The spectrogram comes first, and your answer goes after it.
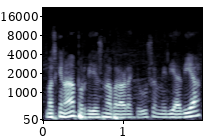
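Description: A man's voice: mid-range voice, rapid-fire. Joking rambling Spanish-raised man. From Spain. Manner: rambling, joking, laughs often. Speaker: podcast segment host. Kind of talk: comedic casual chat.

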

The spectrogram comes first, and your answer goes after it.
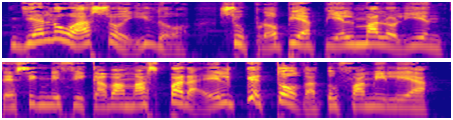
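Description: A woman's voice: mid-range voice, animated, moderate pace, a bit bright, no room sound. A woman voicing an angry, vengeful man who bellows accusations. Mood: accusing. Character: furious vengeful grown man, harsh and accusing.

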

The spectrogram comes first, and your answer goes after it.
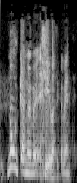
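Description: A man recapping an anime episode in casual, animated chat. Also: mid-range voice, gravelly, a little hiss or hum. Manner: animated storyteller, lots of fillers and restarts. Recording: dull lo-fi sound.

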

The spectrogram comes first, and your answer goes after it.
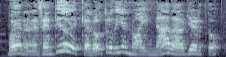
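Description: A man in a casual chat, talkative and laughing often, speeding up in quick bursts. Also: high voice, expressive, faint music behind.

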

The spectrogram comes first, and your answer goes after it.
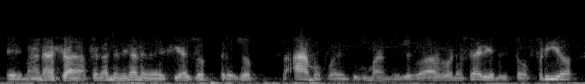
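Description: A middle-aged Argentine man, a rugby coach, talking earnestly by phone in a halting way with many restarts and fillers. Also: low voice, husky. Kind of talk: casual phone interview. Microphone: telephone. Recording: tinny phone line.

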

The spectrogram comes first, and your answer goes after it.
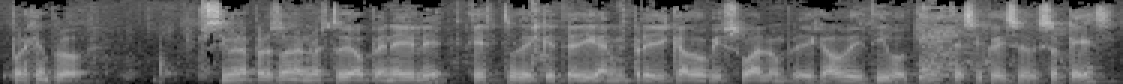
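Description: Gravelly low-voiced lecturer. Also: male voice, fairly even intonation, quick pace, darkish tone, slight background noise. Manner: explanatory, addresses the audience directly with frequent asides. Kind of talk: classroom lecture.

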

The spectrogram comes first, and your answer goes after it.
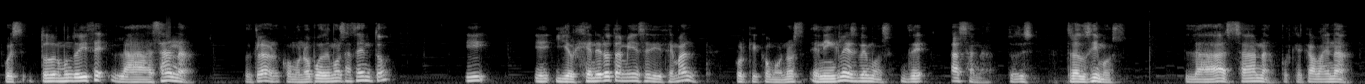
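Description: A man's voice: medium pitch, a little fast, a little mellow, muffled recording, soft background music. A man, a philosophy scholar, explaining ideas as an interview guest, thoughtful and prone to restarts and self-corrections.

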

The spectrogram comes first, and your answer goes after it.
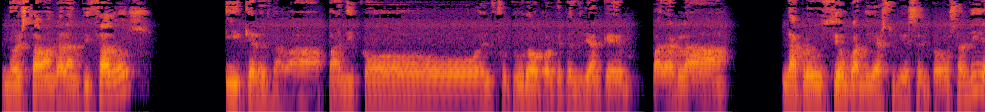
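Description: A man's voice: medium pitch, darkish tone, roomy sound. A man co-hosting a casual chat show, reading news items in a conversational way. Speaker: co-host. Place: small room at home.

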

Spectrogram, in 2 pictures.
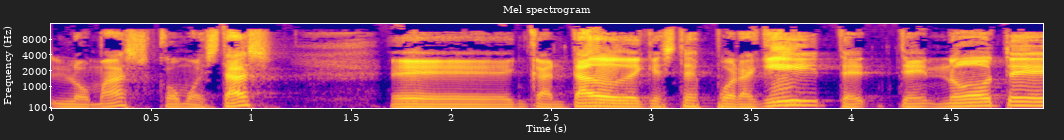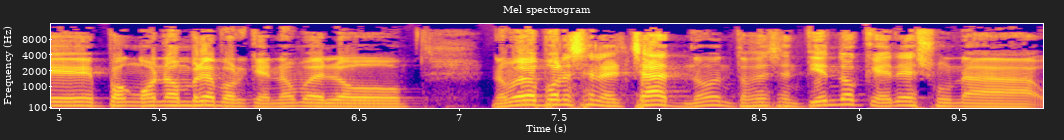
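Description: A man hosting a casual live stream, reading chat messages aloud and rambling in a chatty way with frequent questioning tags. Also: medium pitch. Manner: rambling, chatty, ends phrases with a questioning tag.

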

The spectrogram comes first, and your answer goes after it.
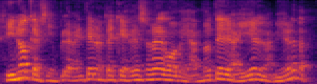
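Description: A man with a somewhat high voice, joking in mock-formal tones on a casual podcast. He argues his views plainly. There is noticeable echo around him. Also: lively intonation, fairly quick. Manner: mock-formal teasing, argumentative. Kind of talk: casual chat. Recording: echoey room.

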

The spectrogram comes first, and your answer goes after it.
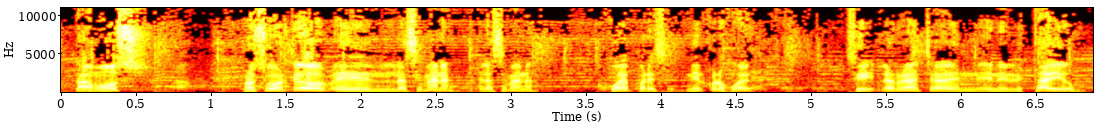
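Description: Chilean male host, high pitch, jokey street-radio chatter, faint music underneath. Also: fairly quick. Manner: jokey, excitable, calls goals in bursts. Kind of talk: casual street radio chat with play-by-play commentary.

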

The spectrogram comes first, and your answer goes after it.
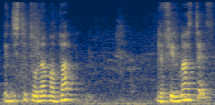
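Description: A man's voice: a little high, fairly even intonation, unhurried, reverberant, a little hiss or hum, close to an everyday voice. A man voicing a stern, formidable wife who scolds and commands in a storytelling sermon. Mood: scolding. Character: stern, formidable wife, middle-aged woman.

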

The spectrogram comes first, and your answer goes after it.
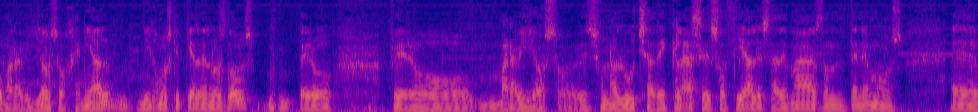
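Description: A man talking casually about a film, enthusiastic and rambling, with many fillers and restarts. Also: fairly low pitch. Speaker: film commentator. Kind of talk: casual film chat on a radio show.

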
